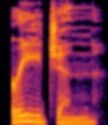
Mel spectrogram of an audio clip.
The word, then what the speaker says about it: region: Jun, region. Stress re and keep jun light.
